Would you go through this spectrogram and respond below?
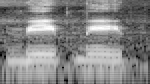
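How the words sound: It is said in a low-pitched voice. "like a low pitch"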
